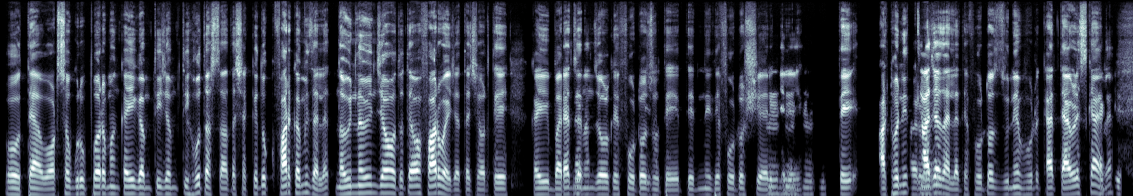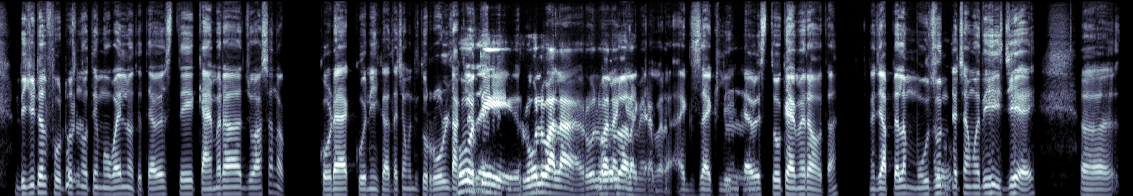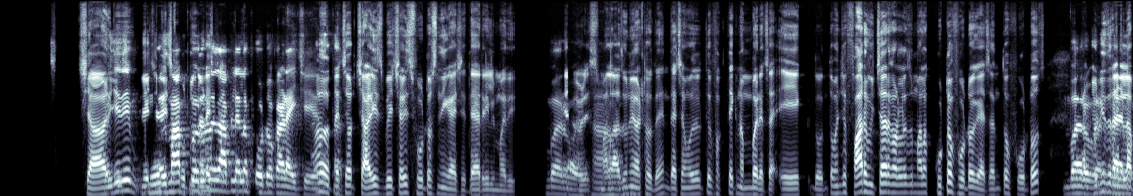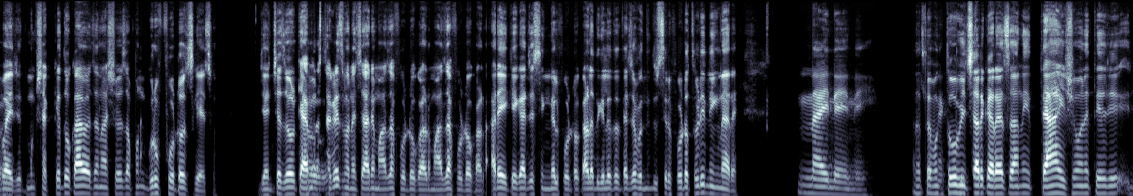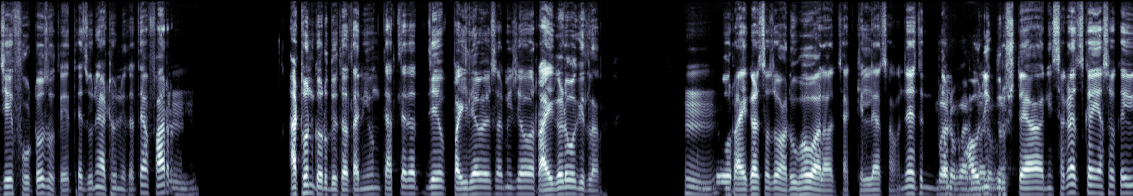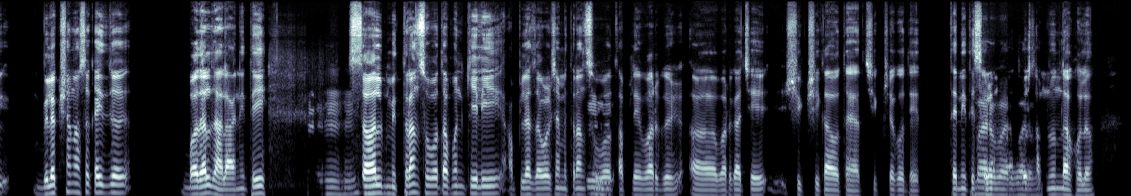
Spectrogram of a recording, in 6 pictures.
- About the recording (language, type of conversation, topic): Marathi, podcast, तुमच्या शिक्षणाच्या प्रवासातला सर्वात आनंदाचा क्षण कोणता होता?
- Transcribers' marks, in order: in English: "ग्रुपवर"; in English: "शेअर"; other background noise; in English: "रोल"; in English: "रोलवाला"; laughing while speaking: "त्याच्यामध्ये जे आहे"; in English: "ग्रुप"; tapping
